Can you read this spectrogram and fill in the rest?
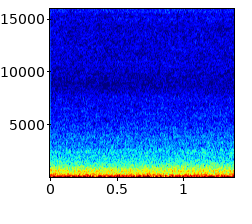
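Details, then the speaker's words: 2020 Toyota Highlander Platinum, about 2,300 miles, at 75 mph on the highway, in-cabin: steady deep wind roar with no distinct whistle, still present after the dealer visit fixed nothing; heavy wind noise, source unknown. "driving right now 75 miles per hour driving from del rio back to eagle pass wind noise is still there uh it's bad"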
